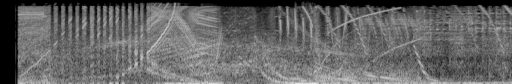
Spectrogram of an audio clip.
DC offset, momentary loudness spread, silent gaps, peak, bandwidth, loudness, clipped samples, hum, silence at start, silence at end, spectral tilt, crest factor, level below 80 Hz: under 0.1%; 9 LU; none; 0 dBFS; 19.5 kHz; -13 LUFS; under 0.1%; none; 0 s; 0 s; -1.5 dB/octave; 14 dB; -22 dBFS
